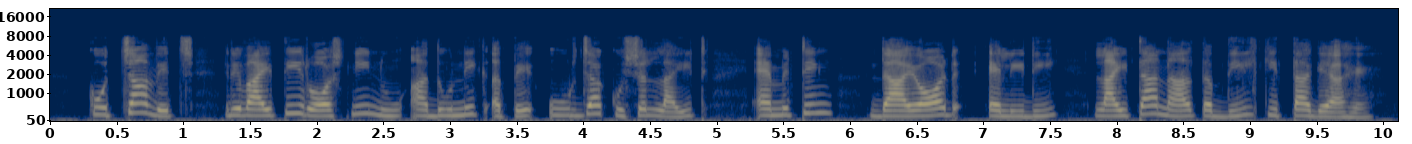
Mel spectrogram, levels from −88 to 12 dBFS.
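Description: It's a speech clip, and the whole thing sounds rough and grainy, with plainly audible codec damage throughout. That's likely low-delay AAC compression (AAC-ELD), squeezed to a rate that fits about 32 kbps. Too few bits leave noise between the pitch harmonics, so the voice loses its smoothness.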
